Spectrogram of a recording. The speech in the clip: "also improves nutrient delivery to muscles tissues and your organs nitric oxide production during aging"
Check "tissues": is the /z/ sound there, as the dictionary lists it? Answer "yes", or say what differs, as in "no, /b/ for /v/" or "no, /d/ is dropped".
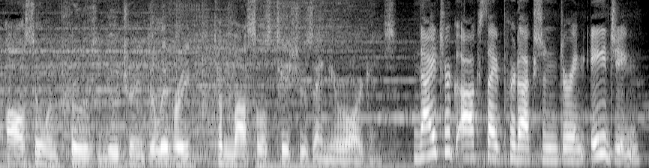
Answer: yes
